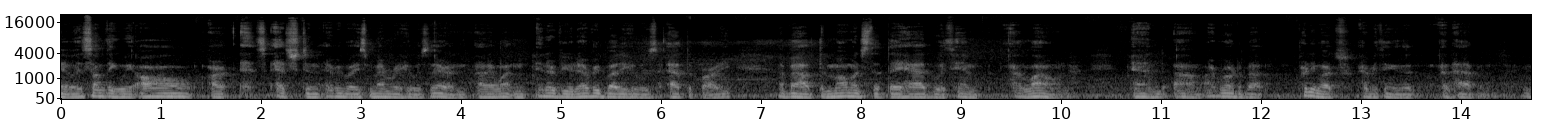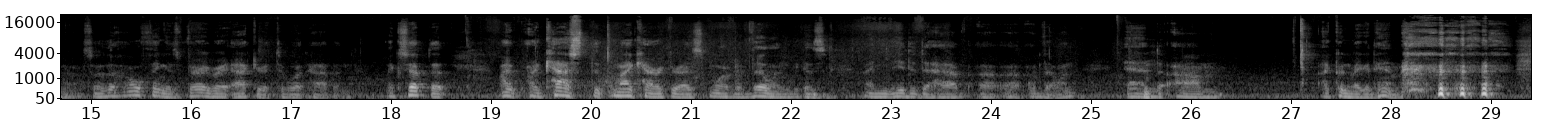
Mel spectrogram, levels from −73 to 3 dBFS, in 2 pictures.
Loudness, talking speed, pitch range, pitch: -32 LUFS, 175 wpm, 95-120 Hz, 105 Hz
